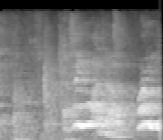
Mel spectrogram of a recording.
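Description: A teenage actress's voice on stage: a quieter first second, then drawn-out voiced sounds from about a second in.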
